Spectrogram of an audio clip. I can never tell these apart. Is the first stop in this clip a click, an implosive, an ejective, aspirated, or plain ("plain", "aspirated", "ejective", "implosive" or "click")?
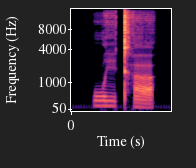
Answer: aspirated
